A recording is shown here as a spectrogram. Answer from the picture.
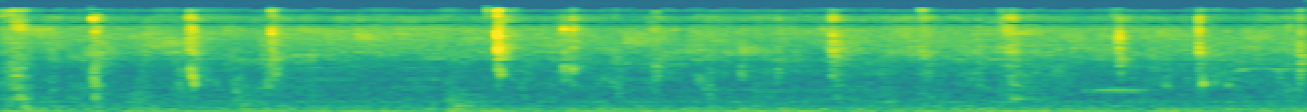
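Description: Close-miked chewing with irregular wet mouth clicks and lip smacks, from a man eating rice and curry by hand, over a low steady hum.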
